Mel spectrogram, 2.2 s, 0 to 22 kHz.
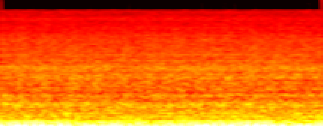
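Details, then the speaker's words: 2006 Chevy Express after diagnosing a P0300 random misfire code (ignition misfire): deep, even idle with steady beat and no skips or stumbles; normal idle, no longer misfiring. "now the car is no longer misfiring there you go"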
